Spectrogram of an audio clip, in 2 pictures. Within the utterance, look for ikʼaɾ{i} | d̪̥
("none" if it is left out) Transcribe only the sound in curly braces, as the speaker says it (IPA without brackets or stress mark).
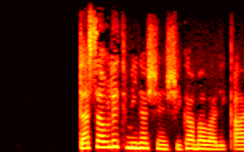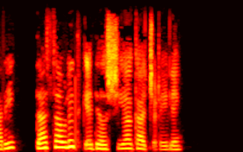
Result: i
